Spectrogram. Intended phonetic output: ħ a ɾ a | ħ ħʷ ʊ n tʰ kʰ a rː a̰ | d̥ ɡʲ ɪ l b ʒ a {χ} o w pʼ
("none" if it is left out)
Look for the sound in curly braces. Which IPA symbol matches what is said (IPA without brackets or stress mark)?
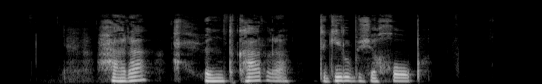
χ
